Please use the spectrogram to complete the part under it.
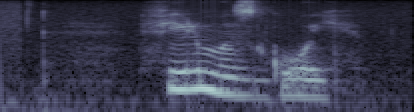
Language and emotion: Russian, neutral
